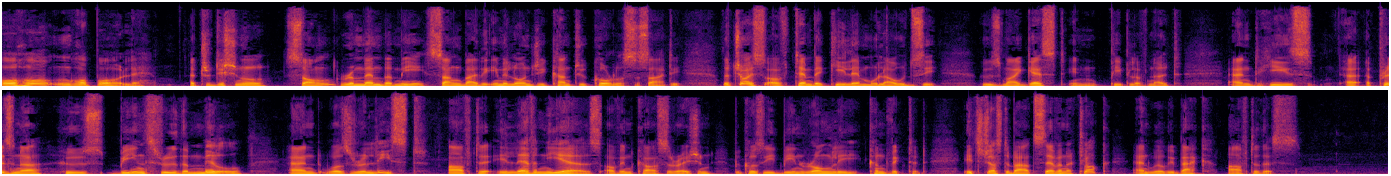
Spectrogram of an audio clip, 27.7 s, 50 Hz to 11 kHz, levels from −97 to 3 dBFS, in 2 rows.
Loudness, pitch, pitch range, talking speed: -19 LUFS, 100 Hz, 90-125 Hz, 130 wpm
